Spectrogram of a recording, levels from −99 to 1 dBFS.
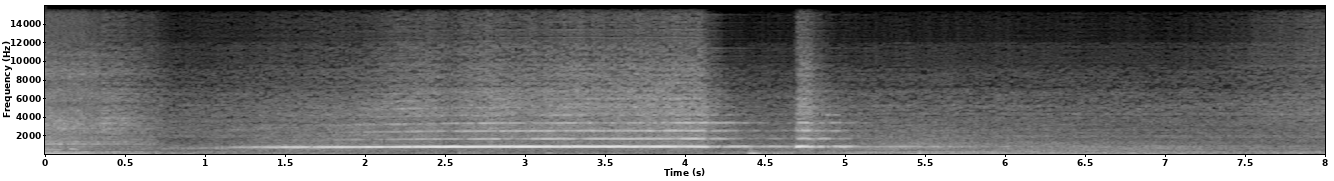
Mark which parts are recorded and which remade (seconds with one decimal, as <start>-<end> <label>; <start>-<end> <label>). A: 0.0-2.3 recorded; 2.3-5.8 remade; 5.8-8.0 recorded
